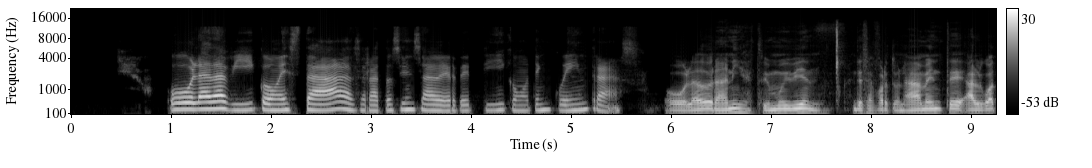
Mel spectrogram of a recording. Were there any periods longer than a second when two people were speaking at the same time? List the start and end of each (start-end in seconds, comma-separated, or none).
none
